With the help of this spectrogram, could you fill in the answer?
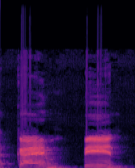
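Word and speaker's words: campaign: इस तरह यहाँ भी एन से पहले जी है तो इसे जी को नहीं पढ़ेंगे, क्या हो जाएगा कैम्पेन, पेग्न नहीं पढ़ेंगे, पेग्न, कैम्पेन, जी नहीं पढ़ा जाएगा।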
